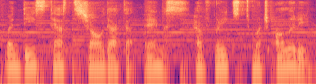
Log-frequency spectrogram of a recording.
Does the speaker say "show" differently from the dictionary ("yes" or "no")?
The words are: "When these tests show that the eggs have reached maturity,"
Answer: no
